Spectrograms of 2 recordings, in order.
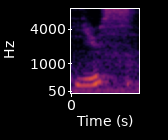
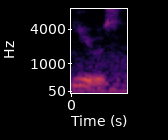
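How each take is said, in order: First: The word ends with a hissing S sound. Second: The word ends with a buzzing Z sound. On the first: It is not the verb form. The speaker calls it wrong. "if you look at the spelling, it's an S. But when we say the word, we don't say use" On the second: It is the verb, to use something. The speaker calls it right. "we pronounce that letter as a Z sound"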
